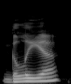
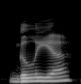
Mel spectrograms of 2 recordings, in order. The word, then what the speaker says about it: glia: So, those cells are relating to the glia, constituting glia, of glia or glia. You can use either pronunciation there. I I'm not going to send you to the police if you use a different one.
